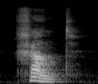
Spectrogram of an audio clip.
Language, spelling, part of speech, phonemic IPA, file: Dutch, gaand, verb / adjective, /ɣant/, Nl-gaand.ogg
- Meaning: present participle of gaan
